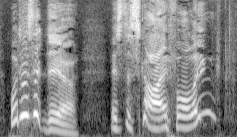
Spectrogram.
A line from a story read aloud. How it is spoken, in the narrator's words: laughed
